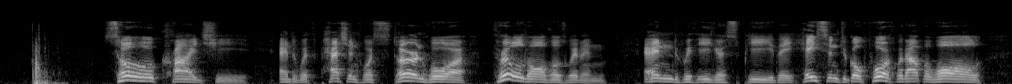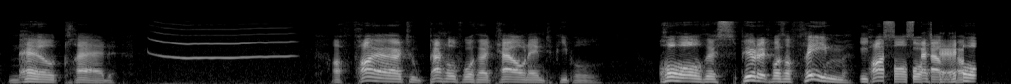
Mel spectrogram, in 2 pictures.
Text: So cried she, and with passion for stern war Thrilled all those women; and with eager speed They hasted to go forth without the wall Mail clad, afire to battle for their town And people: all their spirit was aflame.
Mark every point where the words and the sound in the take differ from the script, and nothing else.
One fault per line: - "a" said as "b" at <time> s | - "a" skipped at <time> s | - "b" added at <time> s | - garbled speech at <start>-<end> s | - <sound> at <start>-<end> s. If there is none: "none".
- thud at 0.3-0.7 s
- squeak at 11.6-13.1 s
- garbled speech at 18.7-19.9 s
